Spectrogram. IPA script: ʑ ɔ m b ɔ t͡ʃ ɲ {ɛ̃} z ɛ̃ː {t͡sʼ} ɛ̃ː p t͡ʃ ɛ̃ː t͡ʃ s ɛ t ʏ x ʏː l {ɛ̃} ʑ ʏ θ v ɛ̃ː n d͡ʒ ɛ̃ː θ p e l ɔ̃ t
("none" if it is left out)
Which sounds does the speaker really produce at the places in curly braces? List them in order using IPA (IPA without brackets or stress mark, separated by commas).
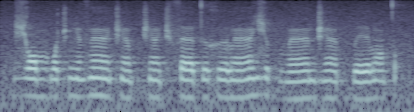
ɛ̃, t͡ʃ, ɛ̃ː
